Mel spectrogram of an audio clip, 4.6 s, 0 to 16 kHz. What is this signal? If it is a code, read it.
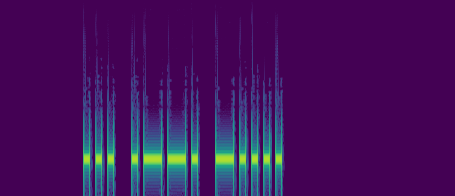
Morse code, heard as a keyed tone, about 20 wpm, 700 Hz. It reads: SP6
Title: Callsign Prefixes for Top 25 DXCC - 20wpm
